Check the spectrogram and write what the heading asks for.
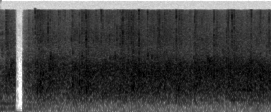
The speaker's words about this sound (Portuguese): Quantos acreditam que esse é um dia bom? Aplauda ao Senhor Jesus.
